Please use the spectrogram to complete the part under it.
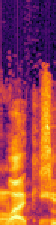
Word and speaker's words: Joaquin: Yeah, Joaquin.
